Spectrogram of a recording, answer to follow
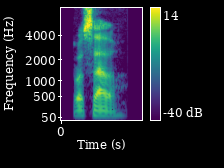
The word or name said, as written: Rosado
